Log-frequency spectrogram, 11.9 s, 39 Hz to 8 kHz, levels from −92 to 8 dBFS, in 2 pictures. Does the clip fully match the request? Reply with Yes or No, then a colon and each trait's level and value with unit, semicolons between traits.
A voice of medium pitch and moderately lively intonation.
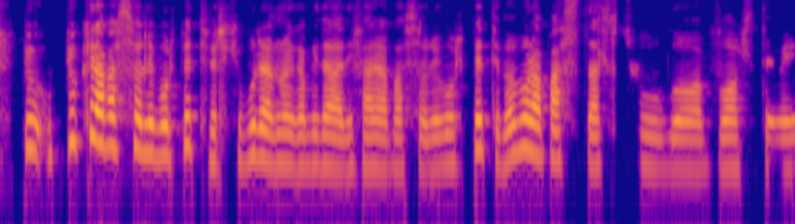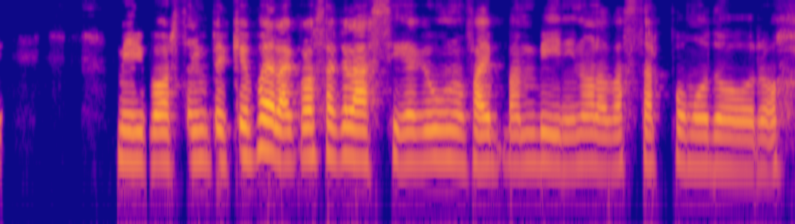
Yes: medium, 175 Hz; average, 3.3 semitones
